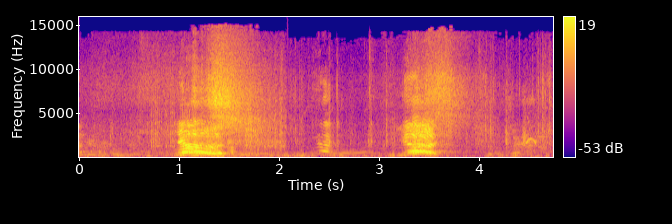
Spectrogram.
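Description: A group of young men cheer loudly in unison outdoors.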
